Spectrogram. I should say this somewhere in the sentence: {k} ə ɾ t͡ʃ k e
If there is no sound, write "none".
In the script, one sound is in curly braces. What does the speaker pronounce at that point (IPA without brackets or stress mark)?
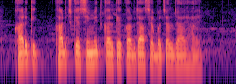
kʰ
